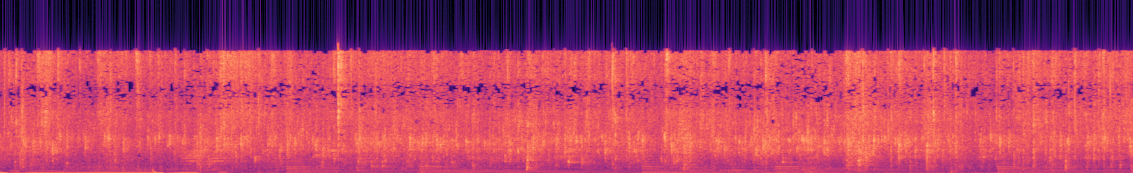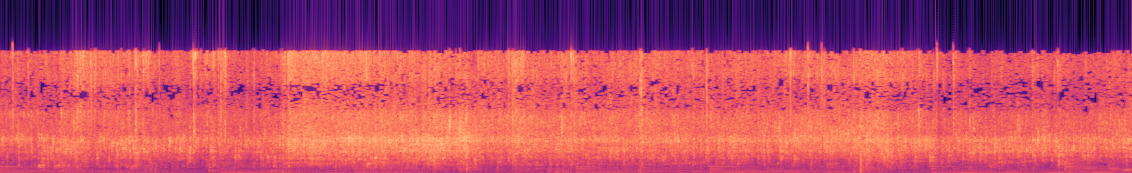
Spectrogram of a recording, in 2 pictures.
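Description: Food frying and sizzling in woks on a gas stove, stirred with metal tongs and a spatula that clink against the pans; the sizzle swells for a couple of seconds past the middle. Soft background music runs underneath.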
